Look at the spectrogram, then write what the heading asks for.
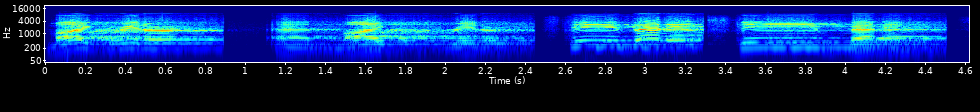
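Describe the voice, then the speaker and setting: A man playing an excitable, showy race announcer in a video game, calling out driver names in a drawn-out, booming delivery. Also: heavily acted. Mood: showy, hyped. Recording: echoey, reverberant, distant, slightly dull.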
